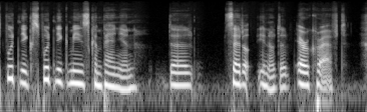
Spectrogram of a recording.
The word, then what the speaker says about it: Sputnik: So perestroika has become an international word, just like Sputnik, which is mispronounced as Sputnik, but it's Sputnik.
